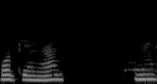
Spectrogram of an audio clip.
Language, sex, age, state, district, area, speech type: Tamil, female, 45-60, Tamil Nadu, Thoothukudi, urban, conversation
